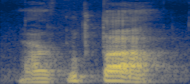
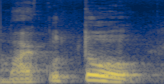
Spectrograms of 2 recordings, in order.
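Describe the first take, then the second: First: It is said with an Eastern Aramaic pronunciation. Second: It is said with a Western Aramaic pronunciation.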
